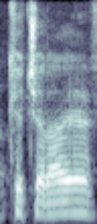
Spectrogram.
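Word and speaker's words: Kukharevych: Kucherayev.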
